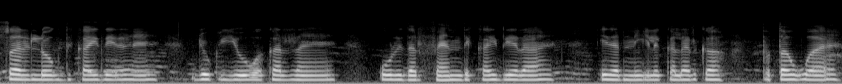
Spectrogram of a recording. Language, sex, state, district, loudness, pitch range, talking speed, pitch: Hindi, female, Bihar, Gaya, -15 LUFS, 215-225 Hz, 190 wpm, 220 Hz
